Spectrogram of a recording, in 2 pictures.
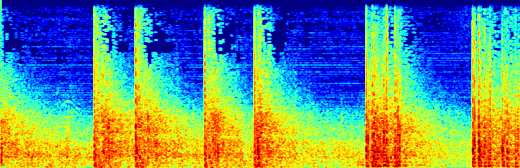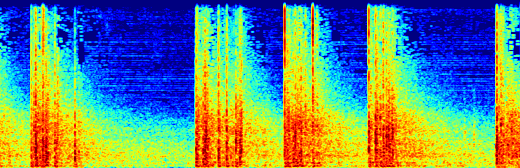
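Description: Daylight fireworks display: aerial shells bursting in quick succession, loud sharp bangs about one to two a second with a rumbling echo carrying between them.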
